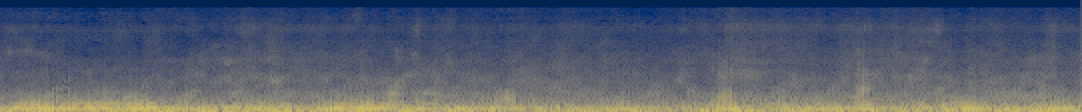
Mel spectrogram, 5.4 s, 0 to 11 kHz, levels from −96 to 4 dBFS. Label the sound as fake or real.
fake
